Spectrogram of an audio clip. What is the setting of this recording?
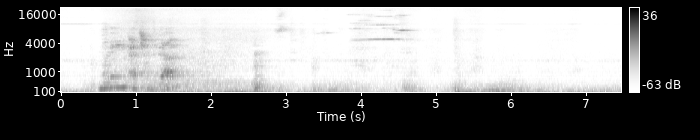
elevator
